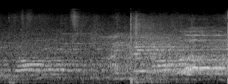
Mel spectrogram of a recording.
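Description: Players' voices calling out across a large indoor sports hall, with a sharp ball thump about a second and a half in.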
